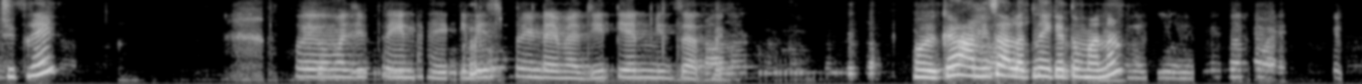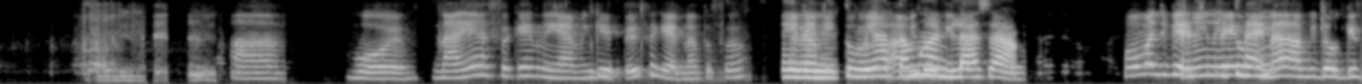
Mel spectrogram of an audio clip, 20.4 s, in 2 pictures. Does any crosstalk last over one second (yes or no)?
yes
